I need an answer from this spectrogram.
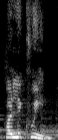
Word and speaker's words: harlequin: harlequin, HARLEQUIN, harlequin, HARLEQUIN, harlequin।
